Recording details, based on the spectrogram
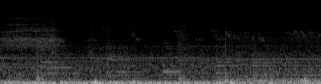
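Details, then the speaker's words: Abandoned 1969 Chevy Camaro with 307 engine, sitting 18 years: heavy, uneven, sluggish cranking with low lumpy pulses, no catch. Owner suspects a weak battery and an empty fuel tank. "i'm gonna have to put some more fuel in my fuel tank i'm sure that's empty yeah that's that sounds pretty bad i should probably buy a battery"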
